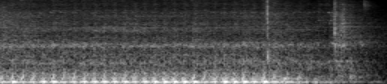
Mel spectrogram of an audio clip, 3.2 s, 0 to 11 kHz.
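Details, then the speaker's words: 2001 Honda Foreman ES 450 ATV, long-sitting, with barely enough fuel added: the single-cylinder thumps steadily, takes throttle poorly, then loses rhythm and dies; owner thinks it ran out of fuel. Engine sputtering and dying. "It's not taking throttle too too good, but like I said, yeah, it literally just barely had enough fuel with me adding a little bit to be up at the level. So I don't expect it's got enough fuel to do much yet. Yeah, I think it's out of fuel already."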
